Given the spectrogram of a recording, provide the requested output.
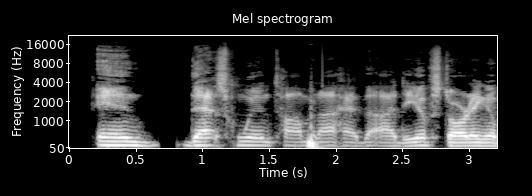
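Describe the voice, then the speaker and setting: Dark, mellow tone from a man at medium pitch. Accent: Southern US. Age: 50s. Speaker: esports team owner. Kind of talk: podcast interview. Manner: hesitant, many fillers.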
